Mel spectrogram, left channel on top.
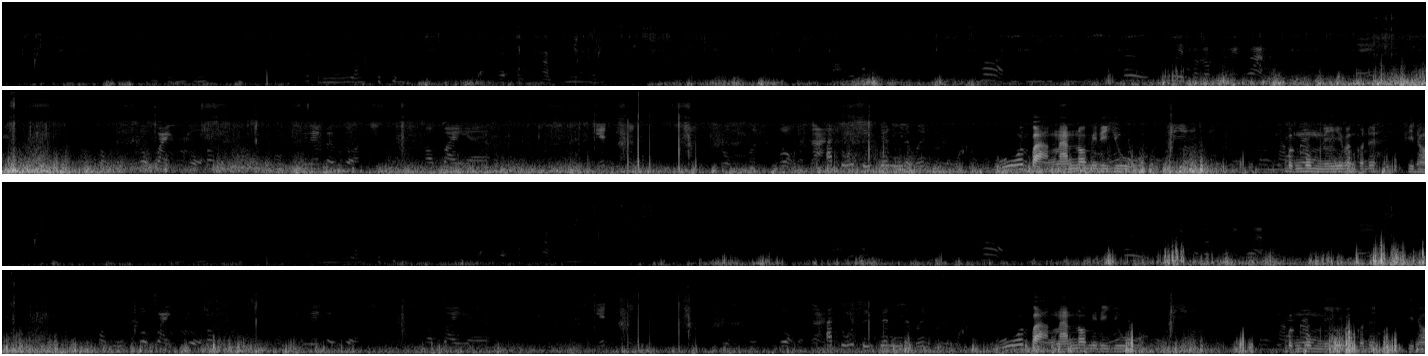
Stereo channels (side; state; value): both; normal; correlation 0.51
